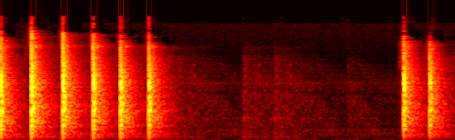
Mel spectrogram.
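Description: Knocking on a house door: a loud, rapid run of five sharp knocks, a pause of near silence, then another quick burst of knocks.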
